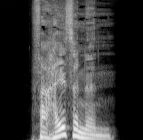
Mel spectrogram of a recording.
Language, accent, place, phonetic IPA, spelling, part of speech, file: German, Germany, Berlin, [fɛɐ̯ˈhaɪ̯sənən], verheißenen, adjective, De-verheißenen.ogg
- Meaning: inflection of verheißen: 1. strong genitive masculine/neuter singular 2. weak/mixed genitive/dative all-gender singular 3. strong/weak/mixed accusative masculine singular 4. strong dative plural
